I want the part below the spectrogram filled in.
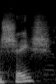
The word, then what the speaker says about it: Schaech: Schaech. Is that how you pronounce it? – This is a very important scene. – The guy who was married to Christina Applegate. – Schaech. Yeah. Jonathan Schaech.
